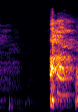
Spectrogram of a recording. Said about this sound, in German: Ich muss gerade wirklich husten.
